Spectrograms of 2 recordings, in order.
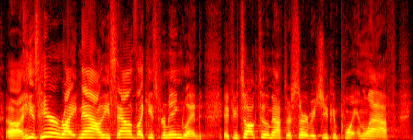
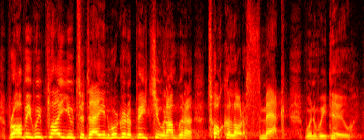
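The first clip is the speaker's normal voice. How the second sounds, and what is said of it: Put-on English accent drifting Australian. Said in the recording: “all my accents just go back to Australian”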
